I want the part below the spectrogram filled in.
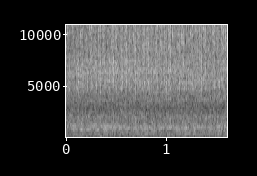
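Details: VW Polo engine at idle: a faint continuous rubbing whir on the right side, over normal valve ticking. It began two days earlier; owner was told an idler roller bearing failed and suspects the water pump. Cause not confirmed.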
